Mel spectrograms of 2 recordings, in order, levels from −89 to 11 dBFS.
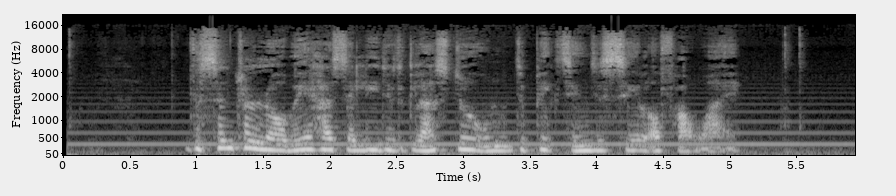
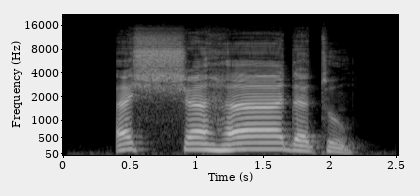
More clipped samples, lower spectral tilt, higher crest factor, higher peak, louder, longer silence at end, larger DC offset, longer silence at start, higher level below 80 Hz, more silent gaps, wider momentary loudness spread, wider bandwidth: neither; first, -5 dB/octave vs -3.5 dB/octave; about the same, 14 dB vs 16 dB; first, 0 dBFS vs -8 dBFS; first, -13 LUFS vs -21 LUFS; second, 0 s vs 0.35 s; neither; second, 0.05 s vs 0.4 s; first, -40 dBFS vs -56 dBFS; neither; first, 17 LU vs 13 LU; about the same, 15.5 kHz vs 15.5 kHz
